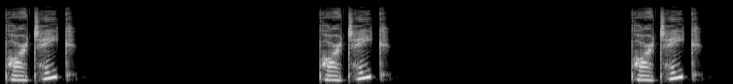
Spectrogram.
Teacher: you partake partake partake here we see uh the labial one voiceless labial one voiceless alveolar one and voiceless velar one · we have a a nice faint burst of a labial one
